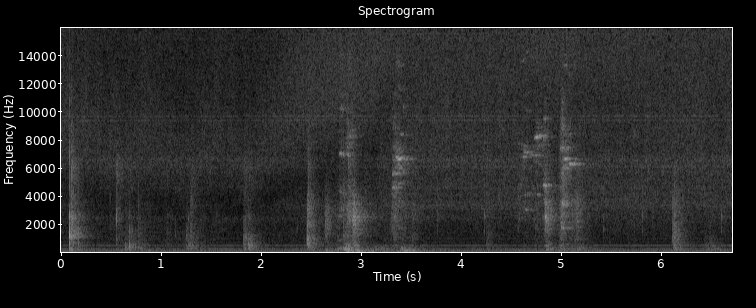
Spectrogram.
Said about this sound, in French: Elle a ouvert une petite porte vitrée du couloir. Il entre.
